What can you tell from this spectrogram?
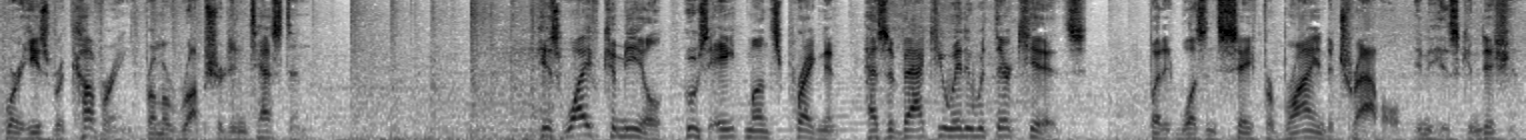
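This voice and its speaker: A man's voice: mid-range voice, expressive, moderate pace. A man giving dramatic scripted narration as the narrator of a documentary. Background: music.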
